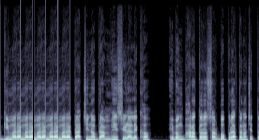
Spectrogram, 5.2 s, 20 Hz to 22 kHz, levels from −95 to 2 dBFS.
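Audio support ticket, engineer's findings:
CD stuck on one turn, 0.40–1.39 s: scratch throws laser back a track, 0.25 s loop repeats 4 times with mutes at jumps, releasing before "ପ୍ରାଚୀନ ବ୍ରାହ୍ମୀ".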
